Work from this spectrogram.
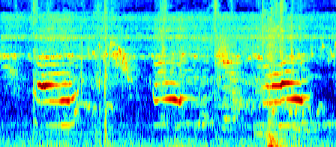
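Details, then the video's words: A cat calling for its missing kitten: three drawn-out, steady tonal meows about a second apart, each a level, slightly wavering note, over a constant low rumbling background. "Cat meowing for missing baby"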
